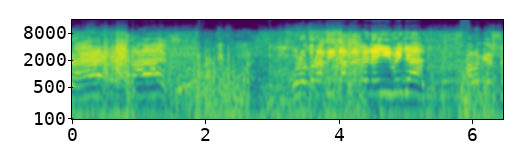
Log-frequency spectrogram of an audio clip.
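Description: A rider yelling on a fairground thrill ride: several drawn-out yells with wavering pitch, over a steady rush of wind buffeting the onboard microphone.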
